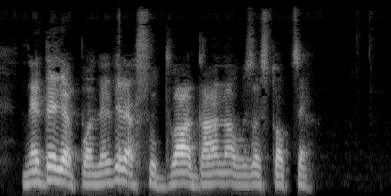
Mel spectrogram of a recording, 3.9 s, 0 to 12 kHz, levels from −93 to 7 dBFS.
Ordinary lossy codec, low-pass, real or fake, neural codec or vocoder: MP3, 48 kbps; 10.8 kHz; fake; codec, 44.1 kHz, 2.6 kbps, SNAC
